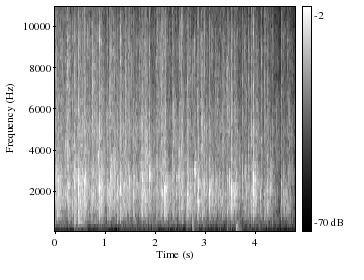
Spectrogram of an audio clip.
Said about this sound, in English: clap your hands real loud to the Lord.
